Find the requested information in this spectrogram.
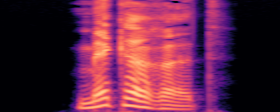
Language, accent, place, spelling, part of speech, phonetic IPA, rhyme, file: German, Germany, Berlin, meckeret, verb, [ˈmɛkəʁət], -ɛkəʁət, De-meckeret.ogg
- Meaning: second-person plural subjunctive I of meckern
